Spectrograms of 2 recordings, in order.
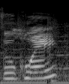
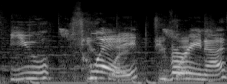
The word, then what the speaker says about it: Fuquay-Varina: And something else to know, it is not Fukuquay. Like a lot of people don't know how to pronounce it. It is Fuway Verina.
